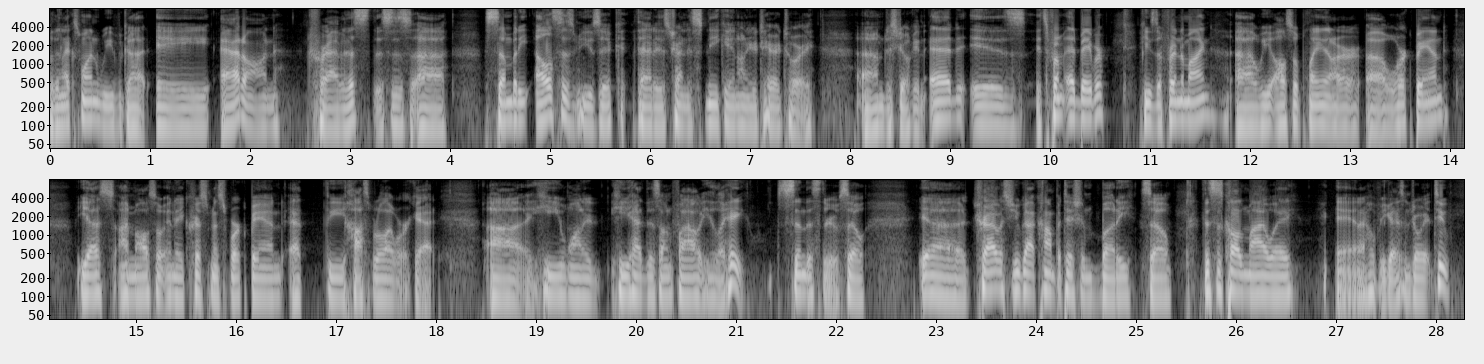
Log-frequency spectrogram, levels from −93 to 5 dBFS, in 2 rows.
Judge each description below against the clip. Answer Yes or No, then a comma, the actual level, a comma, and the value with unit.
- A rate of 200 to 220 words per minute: Yes, fast, 205 wpm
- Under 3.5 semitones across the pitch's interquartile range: Yes, average, 3.0 semitones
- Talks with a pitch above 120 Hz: No, low, 105 Hz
